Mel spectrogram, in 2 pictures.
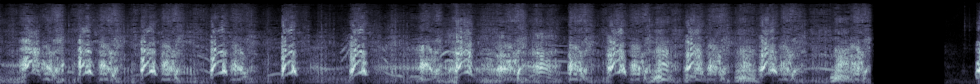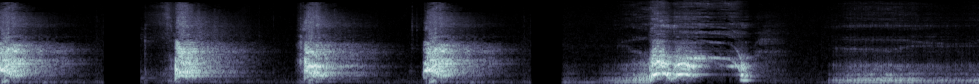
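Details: Rottweiler, a large domestic dog breed, with a dense rapid run of overlapping barks and noise, then five separate strong barks spaced about a second apart, ending in a low growl.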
